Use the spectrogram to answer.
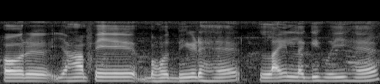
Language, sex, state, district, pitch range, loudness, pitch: Hindi, male, Madhya Pradesh, Katni, 160-175 Hz, -18 LUFS, 165 Hz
